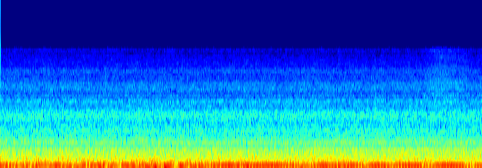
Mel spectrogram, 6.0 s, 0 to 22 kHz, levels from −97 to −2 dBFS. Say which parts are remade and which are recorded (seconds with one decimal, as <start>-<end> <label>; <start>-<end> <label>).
0.0-6.0 recorded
